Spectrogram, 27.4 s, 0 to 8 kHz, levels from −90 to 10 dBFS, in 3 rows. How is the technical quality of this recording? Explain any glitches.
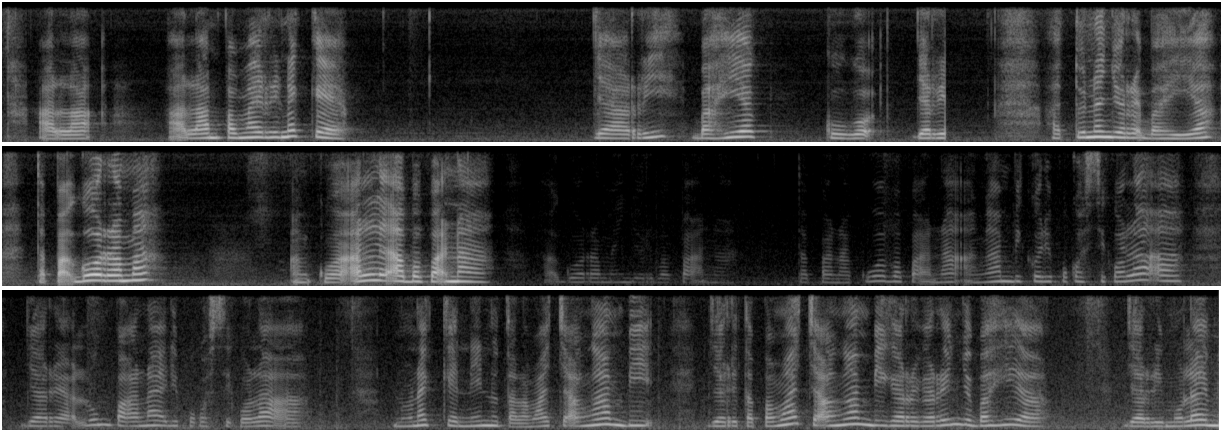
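The recording has one glitch, in its second half.

From 13.52 s to 27.29 s, the voice and the room noise behind it swell together, steadily getting louder over many seconds. This is automatic gain rising. Just before, around 12.5 s, the talker moves away and the level reaching the microphone drops by about 24 dB. The call's gain control reads that as too quiet an input and gradually raises its gain by about 21 dB, lifting the background as much as the voice.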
